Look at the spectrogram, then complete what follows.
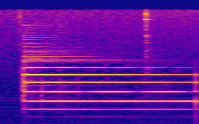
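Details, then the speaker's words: Tube gong grandfather clock on a test stand after hammer leather pad refurbish: the hour chime on the longer pipe gives one clean strike, then a clear, steady tone that fades slowly. Normal. "not too bad. It is supposed to is a longer pipe."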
